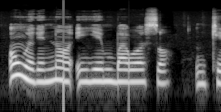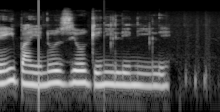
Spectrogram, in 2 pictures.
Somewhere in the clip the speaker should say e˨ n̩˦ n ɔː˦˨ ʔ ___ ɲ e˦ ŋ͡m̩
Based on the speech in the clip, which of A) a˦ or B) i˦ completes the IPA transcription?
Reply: B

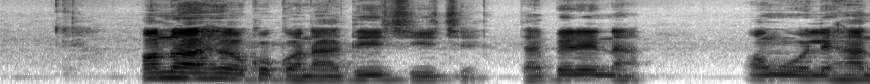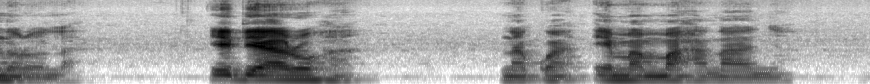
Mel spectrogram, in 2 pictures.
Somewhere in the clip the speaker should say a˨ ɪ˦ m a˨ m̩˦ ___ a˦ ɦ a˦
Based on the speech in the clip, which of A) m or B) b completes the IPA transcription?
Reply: A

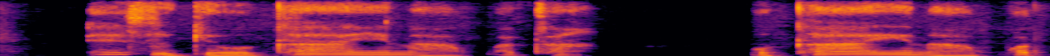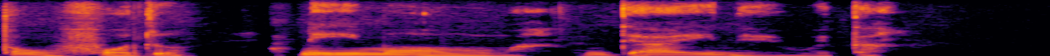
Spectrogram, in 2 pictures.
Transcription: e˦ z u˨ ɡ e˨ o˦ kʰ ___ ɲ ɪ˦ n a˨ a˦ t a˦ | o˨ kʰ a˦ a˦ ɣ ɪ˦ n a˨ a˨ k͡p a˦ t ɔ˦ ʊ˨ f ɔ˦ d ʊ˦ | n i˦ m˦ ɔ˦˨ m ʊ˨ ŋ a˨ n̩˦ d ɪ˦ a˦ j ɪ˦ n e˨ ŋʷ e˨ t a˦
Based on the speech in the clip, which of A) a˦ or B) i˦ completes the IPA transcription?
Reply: A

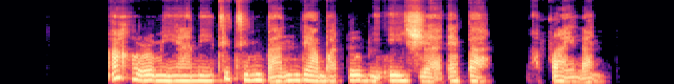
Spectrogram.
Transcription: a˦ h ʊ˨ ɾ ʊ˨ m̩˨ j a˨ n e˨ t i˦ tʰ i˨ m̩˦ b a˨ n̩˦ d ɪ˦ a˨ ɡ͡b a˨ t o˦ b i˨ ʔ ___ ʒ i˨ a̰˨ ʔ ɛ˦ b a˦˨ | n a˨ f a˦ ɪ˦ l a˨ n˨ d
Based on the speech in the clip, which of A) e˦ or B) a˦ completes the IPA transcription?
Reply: A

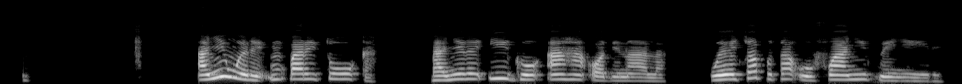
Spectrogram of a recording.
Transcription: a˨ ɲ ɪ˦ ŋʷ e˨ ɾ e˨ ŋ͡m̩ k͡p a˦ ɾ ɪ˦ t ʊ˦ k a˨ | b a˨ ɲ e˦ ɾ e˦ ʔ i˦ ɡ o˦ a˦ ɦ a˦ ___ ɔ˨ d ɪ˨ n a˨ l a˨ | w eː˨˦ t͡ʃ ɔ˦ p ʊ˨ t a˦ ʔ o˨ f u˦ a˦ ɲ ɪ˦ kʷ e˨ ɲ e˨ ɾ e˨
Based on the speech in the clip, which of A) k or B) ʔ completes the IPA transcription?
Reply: B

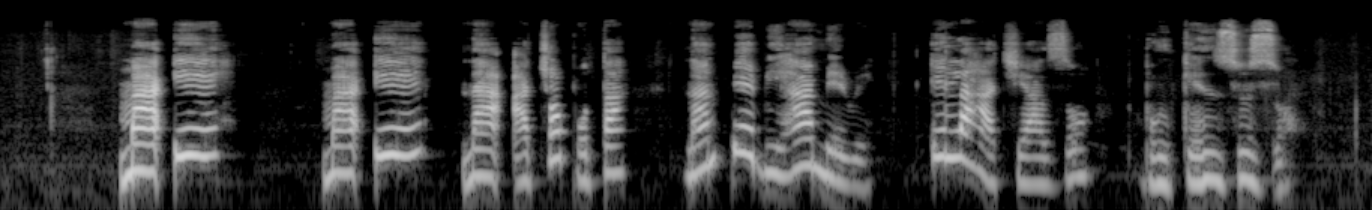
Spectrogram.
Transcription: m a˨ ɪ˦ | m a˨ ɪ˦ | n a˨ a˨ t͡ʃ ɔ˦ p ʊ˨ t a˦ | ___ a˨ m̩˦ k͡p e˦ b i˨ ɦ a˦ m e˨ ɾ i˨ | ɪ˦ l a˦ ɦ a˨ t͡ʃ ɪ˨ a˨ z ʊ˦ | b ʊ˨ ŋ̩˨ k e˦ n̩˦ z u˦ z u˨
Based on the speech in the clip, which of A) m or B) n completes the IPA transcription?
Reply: B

